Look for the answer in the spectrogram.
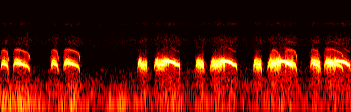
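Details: Large, handsome dove with a fine two-note coo: a short note, then a longer, descending coo. The pairs repeat about once a second, with short gaps between phrases and a faint steady hum in the background.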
